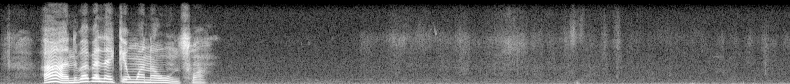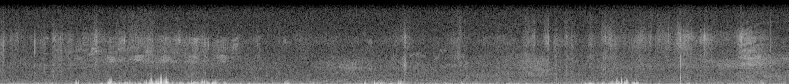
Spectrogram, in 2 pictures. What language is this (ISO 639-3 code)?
tso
